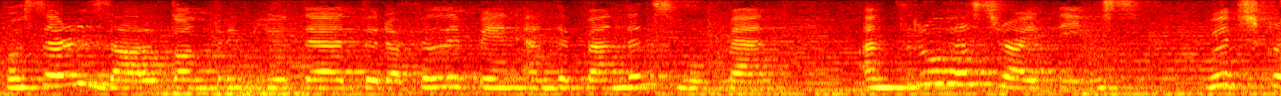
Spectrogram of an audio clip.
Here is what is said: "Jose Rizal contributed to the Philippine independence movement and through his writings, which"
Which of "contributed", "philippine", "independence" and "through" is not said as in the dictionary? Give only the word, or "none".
through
